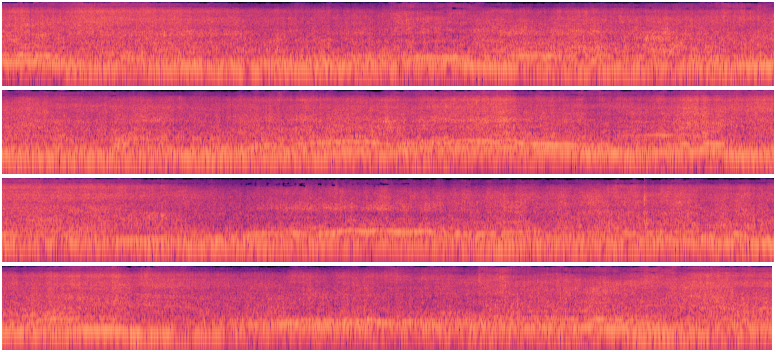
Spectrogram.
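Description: Vintage winged sprint car engines running laps of a dirt oval. The engine note rises and falls every few seconds as the cars accelerate down the straights and back off for the turns.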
